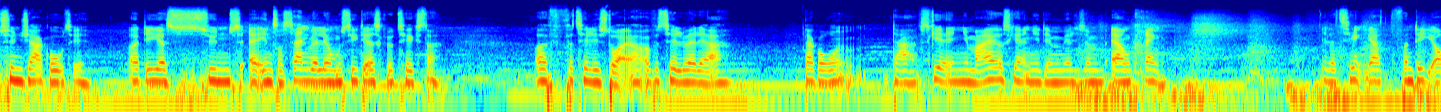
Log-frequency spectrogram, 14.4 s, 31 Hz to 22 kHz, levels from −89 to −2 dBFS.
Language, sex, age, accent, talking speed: Danish, female, 20-39, native, 200 wpm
